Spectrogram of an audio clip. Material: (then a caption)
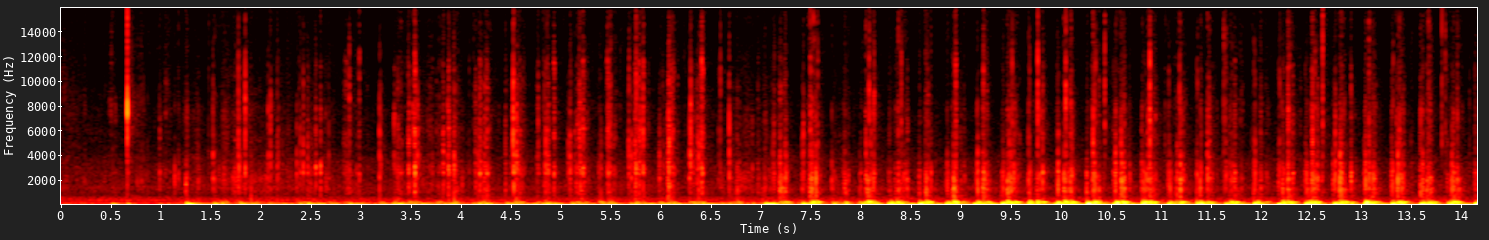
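Soap. Long blue acrylic nails scratch and tap rapidly across the top of a solid white rectangular bar of soap lying on a dark surface scattered with soap shavings. A fast, dense stream of short, dry clicks and scratches carries a soft low thump under each stroke. It grows louder and more forceful about halfway through.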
